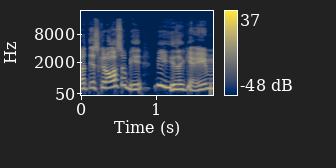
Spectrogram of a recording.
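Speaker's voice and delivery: voice cracking suddenly mid-phrase. Ranking a running back for the week, voice cracking. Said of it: "Why the fuck did my voice just crack?".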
